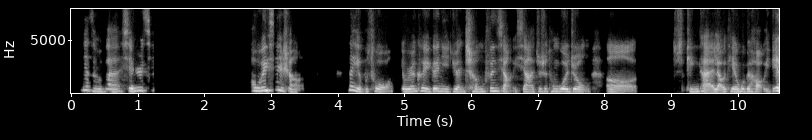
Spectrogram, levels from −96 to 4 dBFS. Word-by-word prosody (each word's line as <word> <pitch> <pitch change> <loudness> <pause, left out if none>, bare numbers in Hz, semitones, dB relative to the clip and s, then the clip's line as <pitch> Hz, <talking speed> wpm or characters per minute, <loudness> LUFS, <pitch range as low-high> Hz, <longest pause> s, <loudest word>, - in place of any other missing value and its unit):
那 345 -1 -2
怎 235 -5 -6
么 215 - -1
办？ 215 0 -3
写 240 +2 +3
日 285 +3 -1
记？ 295 +2 -15 1.5
哦， 285 - -1
微 300 +3 +5
信 325 +1 -1
上。 - - -3 0.8
那 350 - +2
也 250 -8 +4
不 210 +1 -9
错， 220 0 -1
有 220 - +1
人 225 +2 +3
可 260 - -2
以 230 -3 +2
跟 235 0 +4
你 215 -2 -4
远 210 -2 +1
程 215 0 -3
分 255 +3 0
享 245 -2 -2
一 - - -14
下， 190 0 -3
就 230 - -9
是 230 - -5
通 225 +1 -6
过 230 -2 +8
这 220 +2 +4
种， 200 0 -3 0.2
呃， 180 -4 -4 0.7
平 215 -1 -3
台 185 -5 +3
聊 200 - +3
天 215 -1 +3
会 230 - +2
不 - - -2
会 - - +7
好 225 - -2
一 - - -8
点？ 270 +6 +7
225 Hz, 250 characters per minute, -24 LUFS, 210-255 Hz, 1.5 s, 过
